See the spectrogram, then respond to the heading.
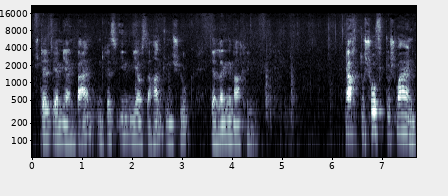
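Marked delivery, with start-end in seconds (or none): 6.2-7.7 louder, higher outburst of insults; indignant cry. A narrator's reading. Narrator cursing his double for tripping him, indignant cry. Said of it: "rief ich".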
